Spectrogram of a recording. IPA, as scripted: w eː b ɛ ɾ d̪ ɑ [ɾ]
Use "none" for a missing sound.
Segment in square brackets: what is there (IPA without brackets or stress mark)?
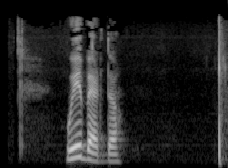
none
